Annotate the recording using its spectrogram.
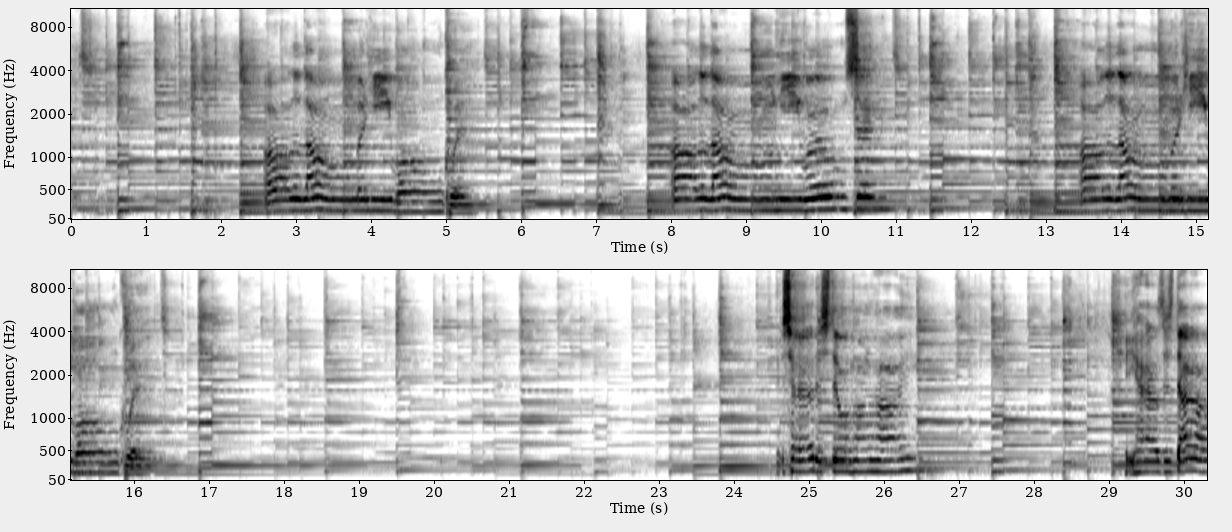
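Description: Martin acoustic guitar played through an instrumental stretch of a folk song, with a man singing over parts of the first half. Around twenty seconds in the guitar drops quieter, then it comes back louder with strummed chords near the end.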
